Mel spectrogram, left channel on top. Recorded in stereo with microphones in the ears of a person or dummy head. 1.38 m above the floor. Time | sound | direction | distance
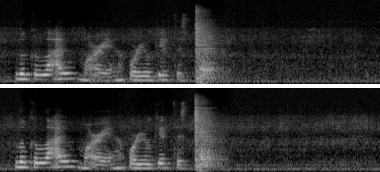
0.1 | a woman speaking | 60° right (ahead or behind) | 1.0 m
1.9 | a gunshot | 60° right (ahead or behind) | 1.0 m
